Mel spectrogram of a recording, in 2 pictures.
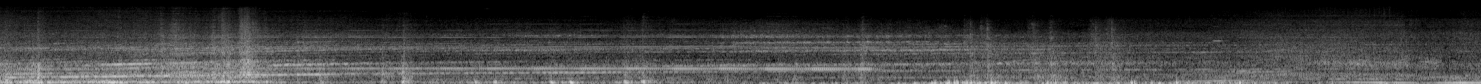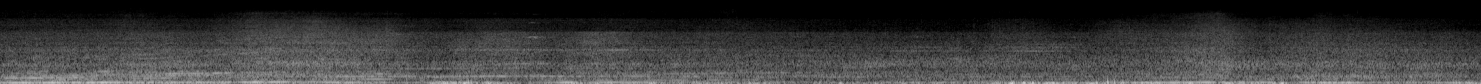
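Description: Chikuho Electric Railway tram pulling away from the platform: its motor whine climbs in pitch as it accelerates over the first several seconds. Its wheels then go on clattering and rumbling over the rail joints as it runs off into the distance.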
